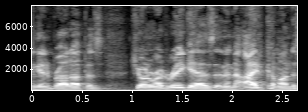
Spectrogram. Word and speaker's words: Rodriguez: My real last name is Rodriguez. I didn't know that. Yeah. So it looks like Portuguese. Rodriguez. Yeah, it's pretty much spelled exactly like Rodriguez.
